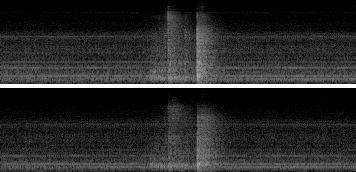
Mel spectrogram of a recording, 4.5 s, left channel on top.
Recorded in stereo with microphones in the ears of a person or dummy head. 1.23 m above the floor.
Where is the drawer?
40° left (ahead or behind), 0.8 m.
